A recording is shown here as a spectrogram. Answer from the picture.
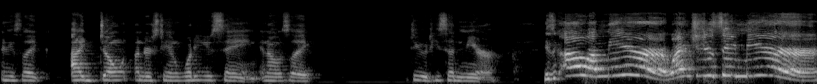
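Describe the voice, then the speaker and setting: Woman at a moderate pace, animated tone, big swings in loudness. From Michigan, US Midwest (Southfield). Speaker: former English teacher in Korea. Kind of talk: casual interview. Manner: animated storytelling.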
